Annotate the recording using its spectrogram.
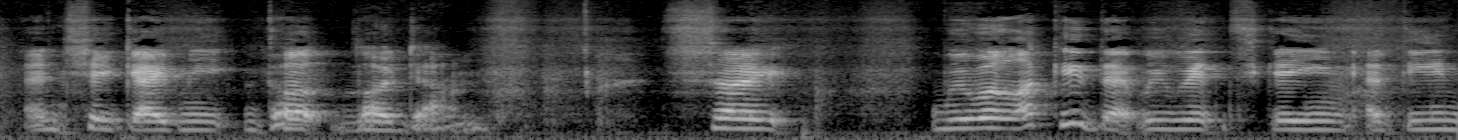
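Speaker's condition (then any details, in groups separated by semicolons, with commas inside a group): Cerebral palsy, dystonic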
